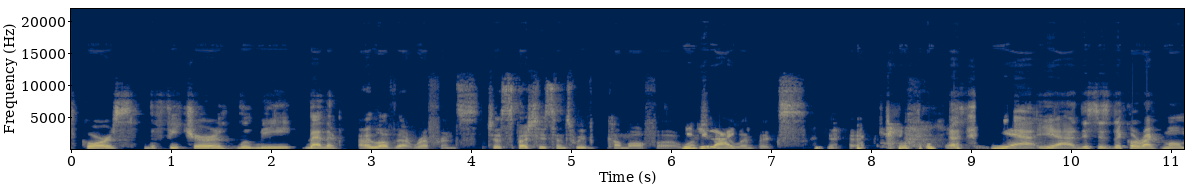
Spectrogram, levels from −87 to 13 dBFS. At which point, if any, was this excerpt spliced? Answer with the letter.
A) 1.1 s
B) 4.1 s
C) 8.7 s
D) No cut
B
